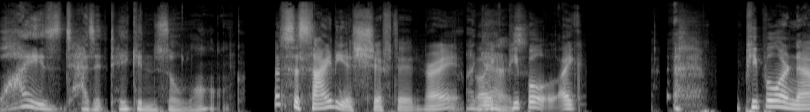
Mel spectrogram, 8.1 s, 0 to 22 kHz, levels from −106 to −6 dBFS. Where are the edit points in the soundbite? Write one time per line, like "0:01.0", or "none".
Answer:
none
